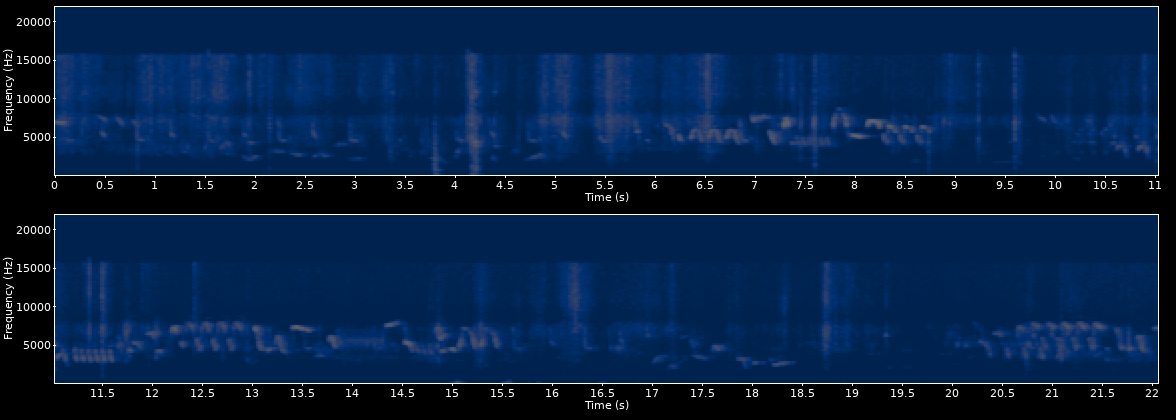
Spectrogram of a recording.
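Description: Small birds singing with repeated high trills and chirps. Now and then there is a faint scrape or knock from gloved hands working roots out of dry soil.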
